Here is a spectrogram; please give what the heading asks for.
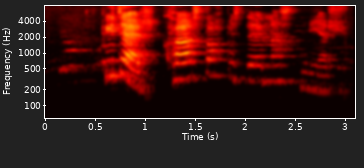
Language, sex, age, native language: Icelandic, female, 11, Icelandic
